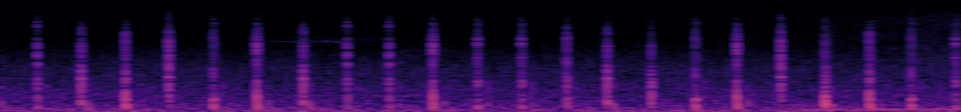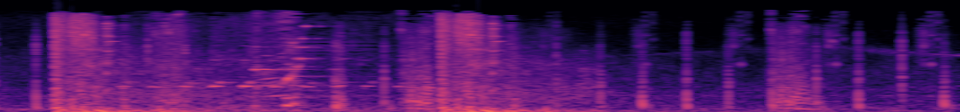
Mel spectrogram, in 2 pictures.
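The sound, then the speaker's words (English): Rapid, evenly spaced video game gunshots fire at cars in a steady stream, then give way midway to louder crashing impacts and rumbling blasts before the shots resume, all without any talking. “Now, let's see if I can shoot some cars here.”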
